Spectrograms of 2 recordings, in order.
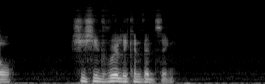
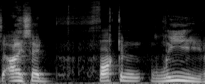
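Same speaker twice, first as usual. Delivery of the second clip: slow, raised imitation of a boss; angry order, imitated; 4 semitones higher, 4 dB louder, much slower than usual. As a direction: drag out the order, higher and forceful. [name] repeats order to leave.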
